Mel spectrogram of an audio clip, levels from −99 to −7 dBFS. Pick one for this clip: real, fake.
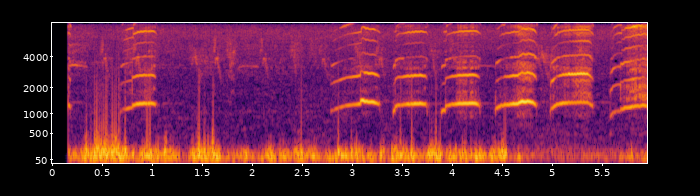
real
